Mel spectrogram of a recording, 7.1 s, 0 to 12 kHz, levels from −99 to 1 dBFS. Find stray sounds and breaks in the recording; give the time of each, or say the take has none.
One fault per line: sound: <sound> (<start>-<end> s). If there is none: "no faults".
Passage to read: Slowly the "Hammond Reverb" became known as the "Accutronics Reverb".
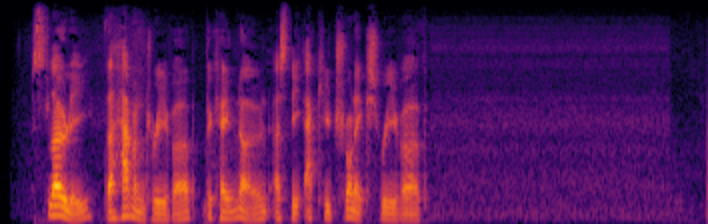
no faults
